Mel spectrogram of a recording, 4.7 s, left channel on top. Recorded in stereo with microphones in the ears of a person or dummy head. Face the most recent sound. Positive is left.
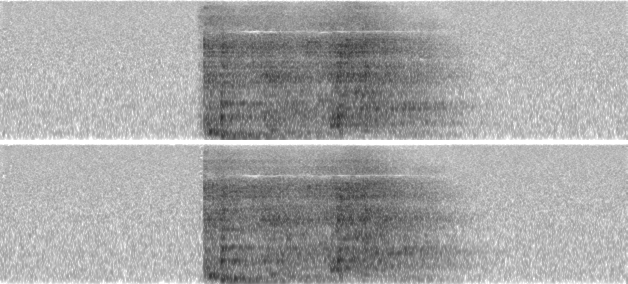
turn(degrees=20)  # may be behind; listen again after turning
